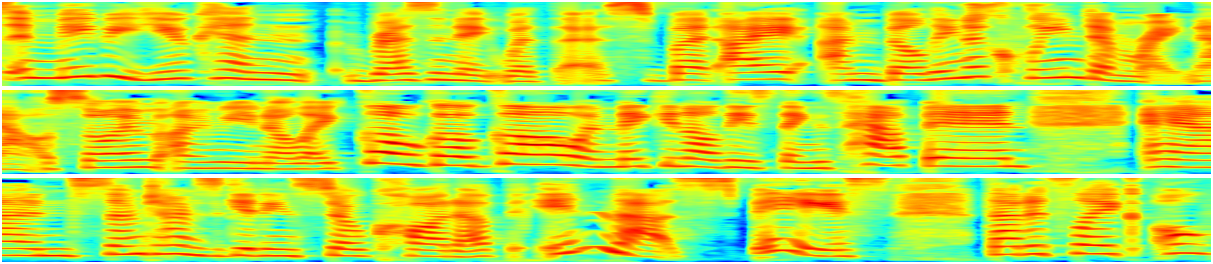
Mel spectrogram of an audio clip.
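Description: A woman's voice: a little high, fairly bright tone, no echo, studio quality. A flirty, effusive woman with an American accent, hosting a casual, chatty podcast. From United States. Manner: flirty, effusive, uses endearments. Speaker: podcast host, sex expert.

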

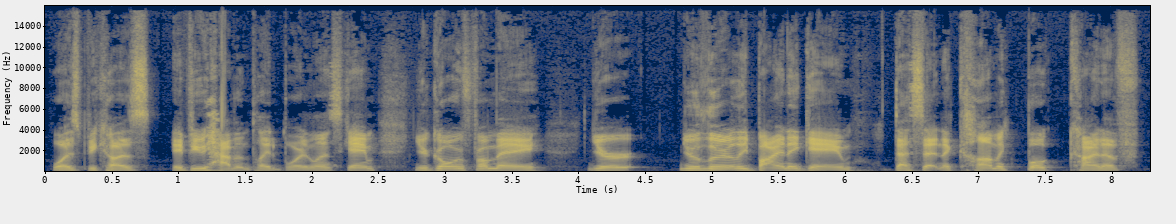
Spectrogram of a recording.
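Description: Bright-voiced man chatting about games. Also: medium pitch, moderate pace, clean tone. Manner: rambling, filler-heavy game opinions. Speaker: podcast co-host. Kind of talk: casual chat.

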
